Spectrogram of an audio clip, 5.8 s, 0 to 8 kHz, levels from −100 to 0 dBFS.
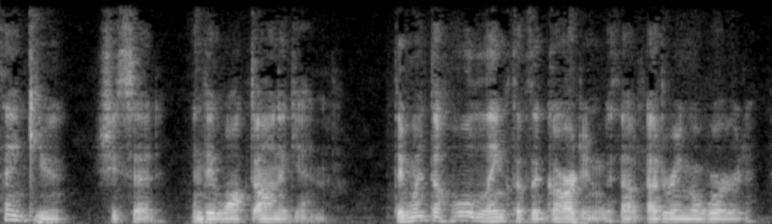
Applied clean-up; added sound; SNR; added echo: none; Thump, thud; 19 dB; none.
